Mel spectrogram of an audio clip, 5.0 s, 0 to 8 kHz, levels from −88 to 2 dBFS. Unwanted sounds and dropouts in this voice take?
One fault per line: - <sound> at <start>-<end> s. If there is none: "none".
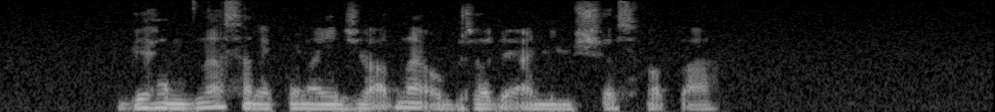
none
